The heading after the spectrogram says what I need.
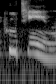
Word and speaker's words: poutine: newfoundland in new brunswick i didn't realize i was pronouncing putin wrong the whole time you were saying poutine right it's putin i don't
